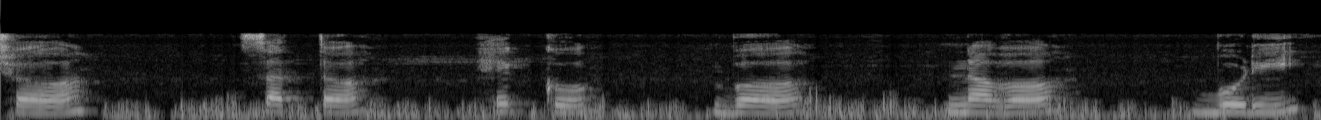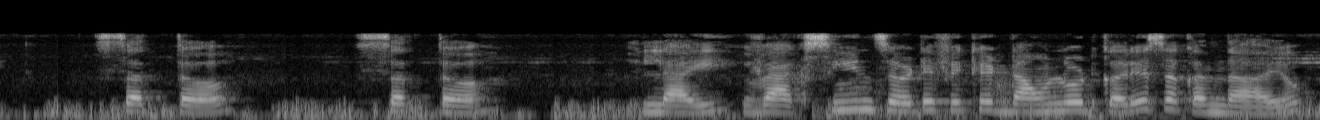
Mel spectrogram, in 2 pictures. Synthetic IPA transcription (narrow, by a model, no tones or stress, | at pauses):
t͡ɕʰɐ | sɐt̪ | hɪkʊ | bɐ | nɐʋ | bʊɽi | sɐt̪ | sɐt̪ | laːiʋɛːksiːnsɐɾʈɪfɪkeːʈ̚ɖaːʊnloːɖkɐɾesɐkə̃nd̪aːɦijoː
